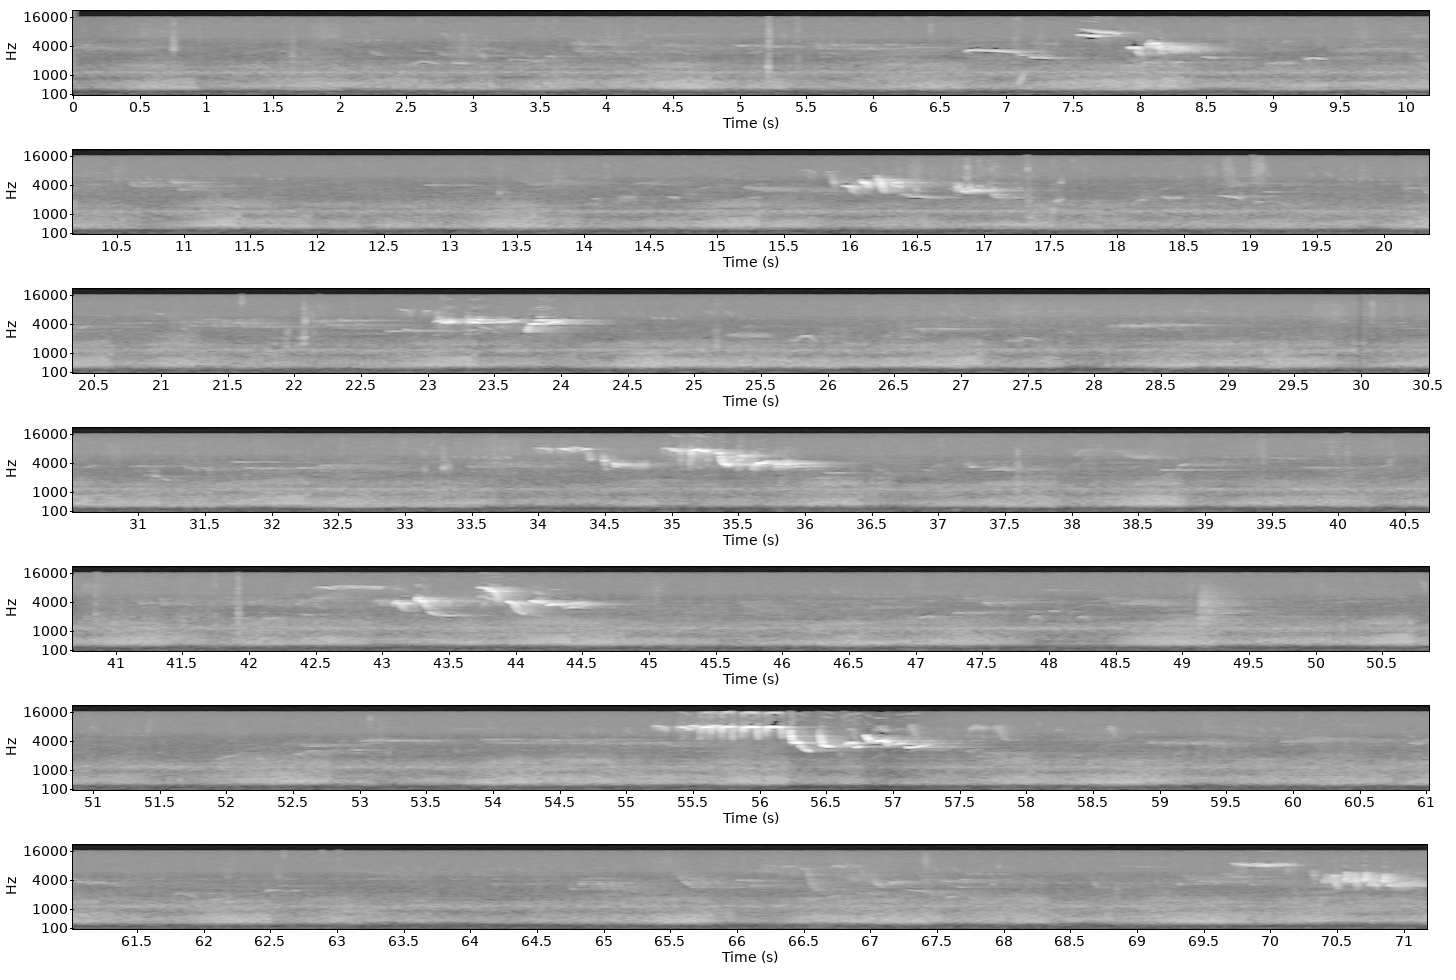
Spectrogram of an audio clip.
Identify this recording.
[Animal] Common Frog - Call - Ribbit - Water - Grasfrosch - Wasser
Animal, Call, Frog, Frosch, Grasfrosch, Ribbit, sound, Wasser, Water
